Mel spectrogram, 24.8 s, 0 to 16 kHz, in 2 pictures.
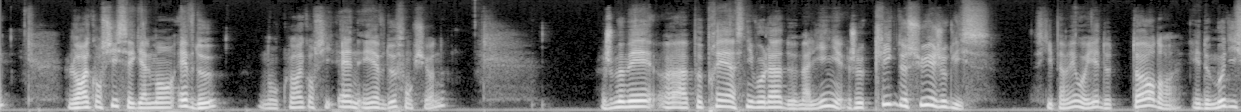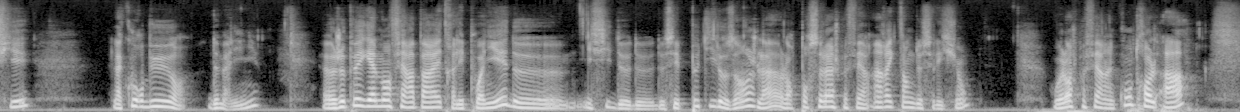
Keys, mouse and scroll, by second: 2.0 F2, 3.3 n, 3.7 F2, 5.3 click, 8.8-13.1 drag, 21.4-22.4 drag, 23.0 click, 24.1 ctrl+a.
